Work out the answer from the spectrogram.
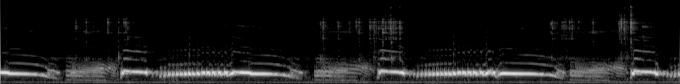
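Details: White albino African collared dove with red eyes, its call used to provoke other doves: long, rolling mid-pitched coos alternating with harsh, buzzy stuttered notes, repeating roughly every two to three seconds, with faint clicks in the background.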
